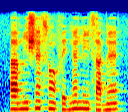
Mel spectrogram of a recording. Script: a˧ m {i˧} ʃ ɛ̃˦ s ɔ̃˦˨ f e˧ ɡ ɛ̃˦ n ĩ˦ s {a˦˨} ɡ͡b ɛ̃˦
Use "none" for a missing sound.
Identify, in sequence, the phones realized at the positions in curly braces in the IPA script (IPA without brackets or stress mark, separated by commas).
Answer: i˧, a˧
